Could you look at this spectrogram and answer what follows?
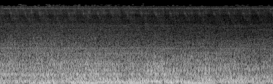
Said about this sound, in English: Paradise Helicopters' …, our pilot and guide, giving us rare access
